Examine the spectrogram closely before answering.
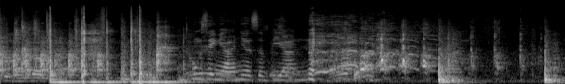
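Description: A barrel drum is struck with a stick in a steady beat.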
